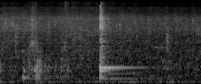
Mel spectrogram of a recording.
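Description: Garlic fries in oil with cumin and dried chillies, giving a steady soft sizzle with a sharp crackle or pop at about one second and another at the very end, heard alone with no talk.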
